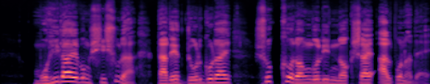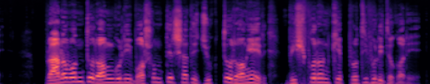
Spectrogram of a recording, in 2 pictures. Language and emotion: Bengali, neutral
